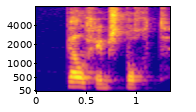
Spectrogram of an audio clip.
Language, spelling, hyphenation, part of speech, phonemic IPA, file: Dutch, pelgrimstocht, pel‧grims‧tocht, noun, /ˈpɛl.ɣrɪmsˌtɔxt/, Nl-pelgrimstocht.ogg
- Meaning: pilgrimage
